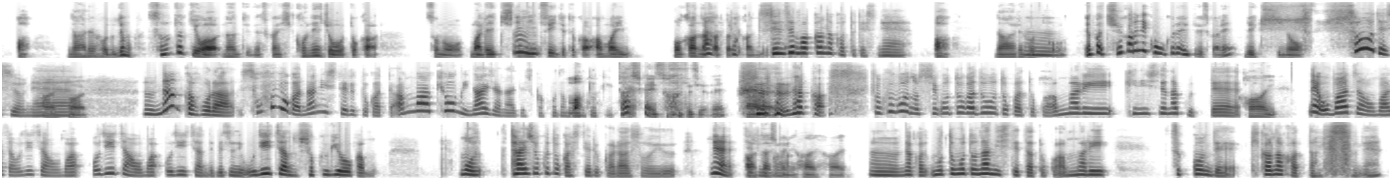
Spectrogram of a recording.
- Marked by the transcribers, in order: other background noise; chuckle
- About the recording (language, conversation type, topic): Japanese, podcast, ご先祖にまつわる面白い話はありますか？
